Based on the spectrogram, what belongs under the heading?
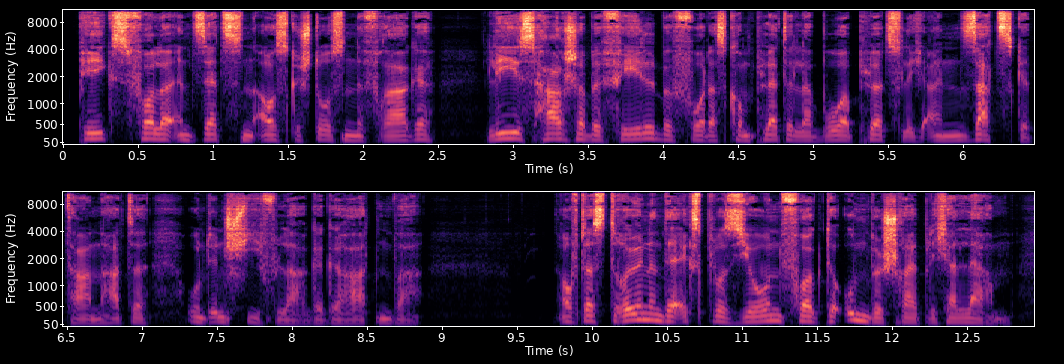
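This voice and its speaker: Low-voiced man narrating an audiobook. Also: mellow, no echo, studio quality.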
